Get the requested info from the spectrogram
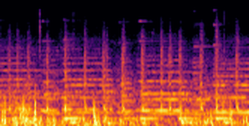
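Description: A marching band and its front ensemble playing, held pitched notes over a steady run of sharp percussive clicks.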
